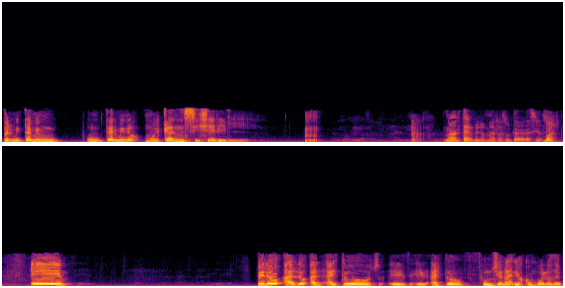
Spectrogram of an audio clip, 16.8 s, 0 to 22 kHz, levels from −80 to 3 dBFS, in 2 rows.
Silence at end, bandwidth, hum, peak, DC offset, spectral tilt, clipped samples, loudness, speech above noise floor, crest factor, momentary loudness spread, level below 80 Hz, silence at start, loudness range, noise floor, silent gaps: 0 s; 5.4 kHz; 50 Hz at -45 dBFS; 0 dBFS; under 0.1%; -7 dB/octave; under 0.1%; -13 LUFS; 29 dB; 14 dB; 20 LU; -44 dBFS; 0.05 s; 14 LU; -42 dBFS; none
